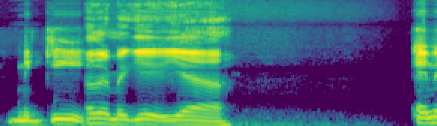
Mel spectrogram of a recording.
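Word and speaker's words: McGhee: I believe it's Heather McNee. I'm looking it up right now. I gotta spell it out of my head. Why is there Heather McGee, not McNee, McGee.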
